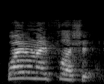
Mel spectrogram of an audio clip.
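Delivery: ordinary delivery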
